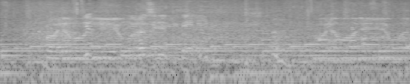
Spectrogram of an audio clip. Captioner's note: speaking in a foreign language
